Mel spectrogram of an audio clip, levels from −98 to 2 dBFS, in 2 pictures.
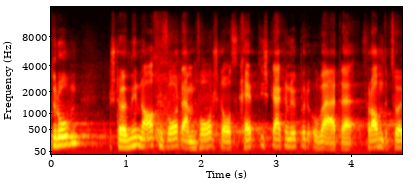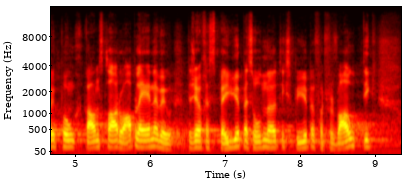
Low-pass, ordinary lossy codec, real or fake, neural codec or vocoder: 14.4 kHz; none; fake; autoencoder, 48 kHz, 128 numbers a frame, DAC-VAE, trained on Japanese speech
